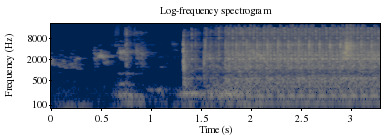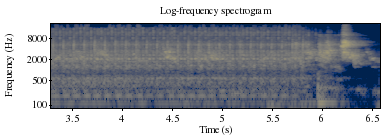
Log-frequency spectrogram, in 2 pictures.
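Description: An electric sewing machine stitches a dori onto cloth, its motor whirring in a steady continuous run for about five seconds after a short pause, close and moderately loud, then stopping.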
